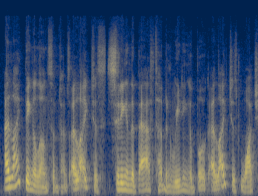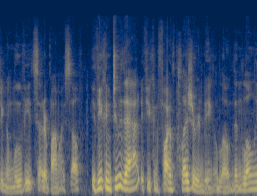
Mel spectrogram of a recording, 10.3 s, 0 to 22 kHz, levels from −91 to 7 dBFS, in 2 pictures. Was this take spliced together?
no; 0 cuts

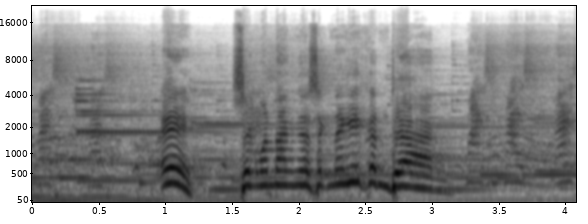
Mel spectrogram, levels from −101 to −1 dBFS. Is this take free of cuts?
yes; 0 cuts

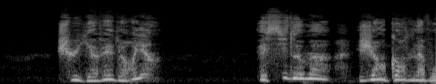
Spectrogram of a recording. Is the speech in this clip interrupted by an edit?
no; 0 cuts

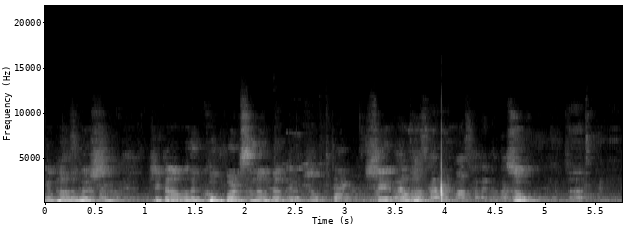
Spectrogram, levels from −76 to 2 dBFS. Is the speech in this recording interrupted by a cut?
no; 0 cuts

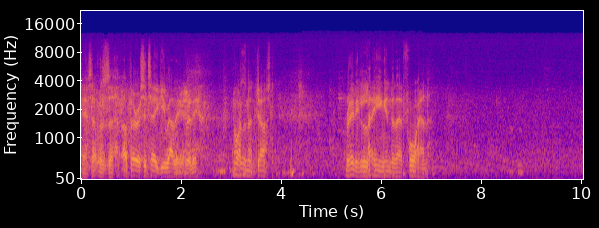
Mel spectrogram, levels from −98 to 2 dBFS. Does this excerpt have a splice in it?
yes; 1 cut; at 1.9 s

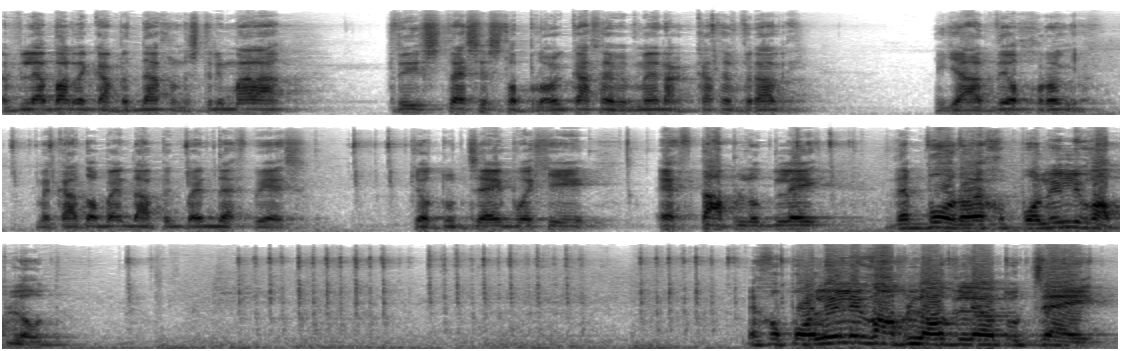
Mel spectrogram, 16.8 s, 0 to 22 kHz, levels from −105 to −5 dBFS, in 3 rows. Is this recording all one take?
yes; 0 cuts

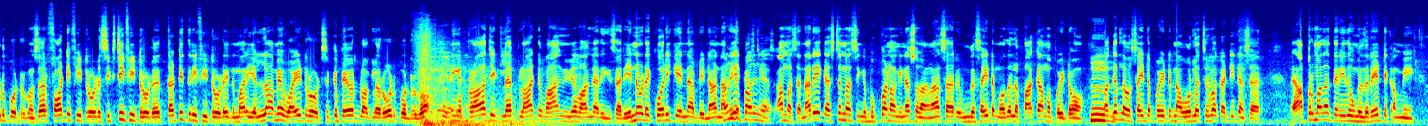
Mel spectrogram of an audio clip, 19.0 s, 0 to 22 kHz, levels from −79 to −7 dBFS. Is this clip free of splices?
no; 1 cut; at 5.9 s

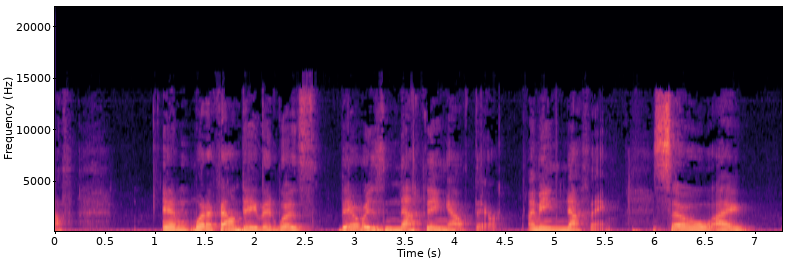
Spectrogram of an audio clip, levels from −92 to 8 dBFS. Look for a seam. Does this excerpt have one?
yes; 1 cut; at 6.0 s

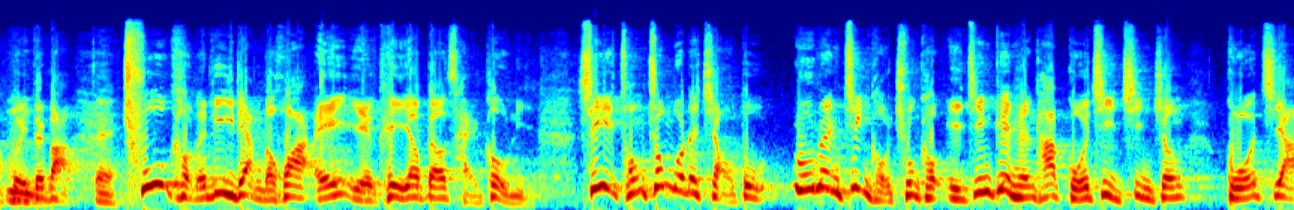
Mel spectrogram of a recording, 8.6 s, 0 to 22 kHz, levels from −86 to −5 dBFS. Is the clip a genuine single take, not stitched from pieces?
yes; 0 cuts

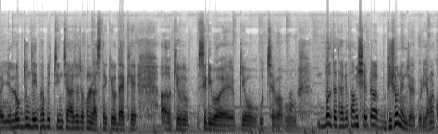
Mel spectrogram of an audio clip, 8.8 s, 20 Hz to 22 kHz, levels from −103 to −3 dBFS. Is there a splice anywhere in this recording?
no; 0 cuts

